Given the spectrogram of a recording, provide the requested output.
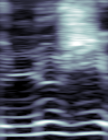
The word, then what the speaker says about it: Logis: de route RSE de Logis Hôtel on va éviter prononcer le S j'ai bien compris vous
